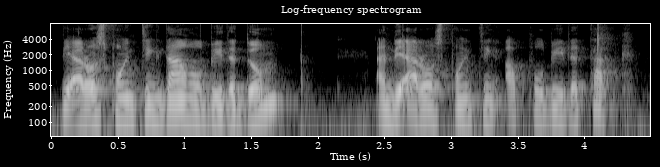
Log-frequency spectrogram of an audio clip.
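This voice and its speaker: A young man born in Iraq, a violinist teaching a music lesson to camera in a clear, explanatory way, recorded on a studio microphone indoors. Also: mid-range voice, level tone, brisk. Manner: clear, explanatory, chants rhythm syllables in time. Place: indoor studio room with plant. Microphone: studio condenser mic on stand.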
